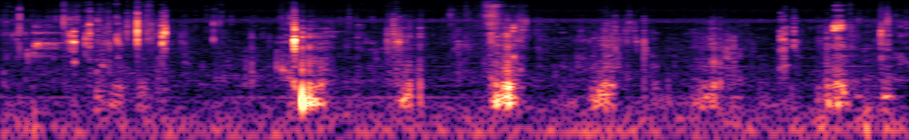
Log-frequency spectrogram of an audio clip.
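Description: Crunchy fried chicken is bitten and chewed at close range in a rural outdoor setting, with a string of crisp irregular crunches and bites repeating throughout, fairly quiet and without talk.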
